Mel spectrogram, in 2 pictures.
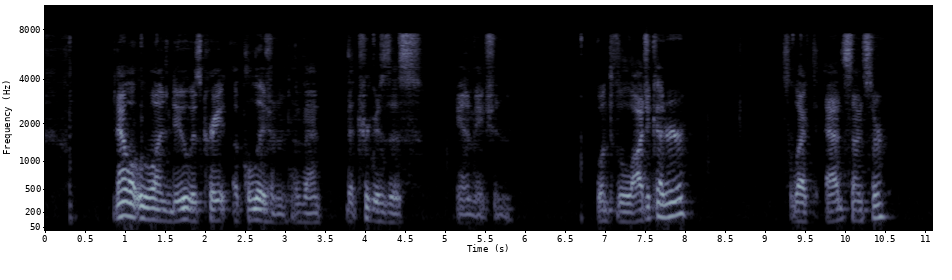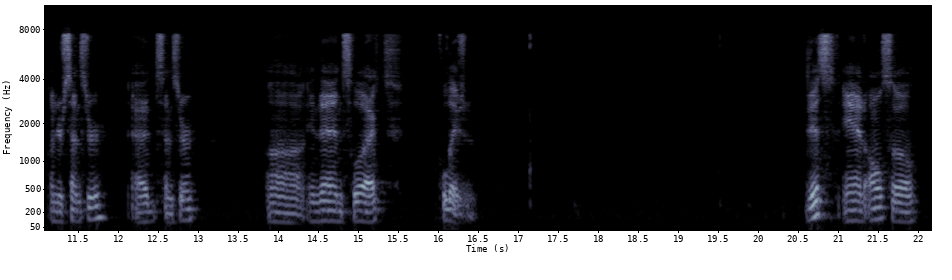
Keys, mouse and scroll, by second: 1.3 middle click, 1.4 p, 4.2 click, 4.3 p, 6.8 click, 9.4 click, 13.5-14.7 scroll down 5, 14.7 scroll down 1, 16.1 click, 16.2 p, 17.2 middle click, 19.6 middle click, 19.9 p, 20.9 click.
